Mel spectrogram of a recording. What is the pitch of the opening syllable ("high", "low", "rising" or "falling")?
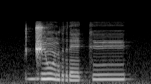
falling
